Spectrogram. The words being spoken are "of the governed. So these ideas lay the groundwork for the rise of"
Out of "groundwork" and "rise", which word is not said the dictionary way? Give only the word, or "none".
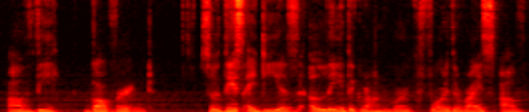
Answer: rise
